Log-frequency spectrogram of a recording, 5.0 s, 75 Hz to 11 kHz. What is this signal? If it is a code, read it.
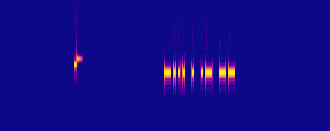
Morse code, heard as a keyed tone, about 36 wpm, 700 Hz. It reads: BEAM
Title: Top 180 QSO Elements 35wpm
